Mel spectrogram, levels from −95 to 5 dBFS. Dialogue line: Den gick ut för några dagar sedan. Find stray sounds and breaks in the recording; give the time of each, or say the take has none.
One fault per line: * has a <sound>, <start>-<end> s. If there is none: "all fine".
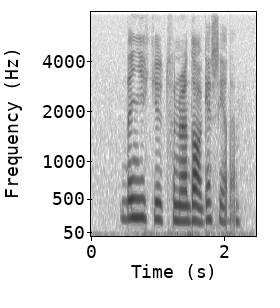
all fine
